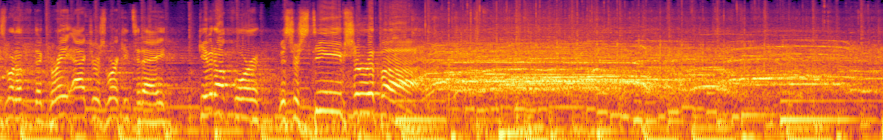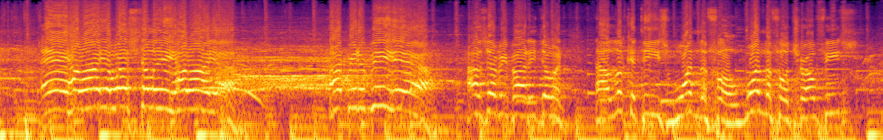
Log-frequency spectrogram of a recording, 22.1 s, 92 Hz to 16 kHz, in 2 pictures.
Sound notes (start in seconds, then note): 5.6 audience cheering; 5.6 gentle upbeat music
